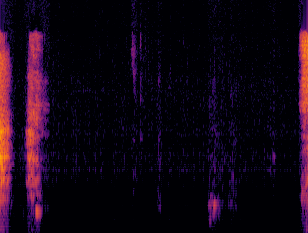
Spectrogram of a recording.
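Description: Two sharp sneezes close together, a quiet pause with a faint breath, then another sneeze starting: the tail of a sneezing fit.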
